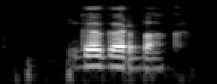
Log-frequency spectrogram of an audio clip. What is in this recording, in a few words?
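"гӧгӧрбок", Komi, male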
